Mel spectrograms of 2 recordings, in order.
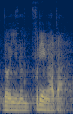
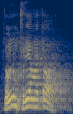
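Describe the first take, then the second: First: Said in the usual way. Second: 너는 pitched high and firm, as a direct address; stress on 너는. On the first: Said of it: "너희라는 이런 표현보다도". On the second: Shown as a demonstration. Preacher making the verse personal, 너는 stressed high. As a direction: hit 너는 hard, then let the pitch fall. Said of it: "너 이렇게 할 적에 더 확실하죠".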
